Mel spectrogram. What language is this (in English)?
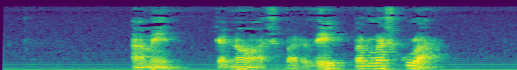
Catalan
